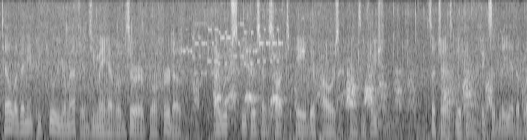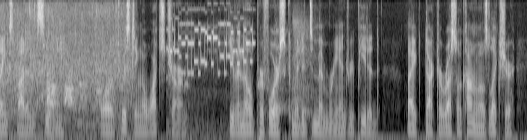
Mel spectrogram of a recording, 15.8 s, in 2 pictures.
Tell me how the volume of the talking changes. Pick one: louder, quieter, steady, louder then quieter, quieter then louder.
steady.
